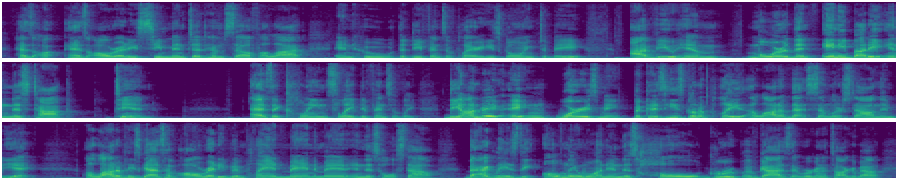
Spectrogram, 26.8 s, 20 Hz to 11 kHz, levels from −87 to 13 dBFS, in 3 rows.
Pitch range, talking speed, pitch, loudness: 135-180 Hz, 185 wpm, 150 Hz, -20 LUFS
